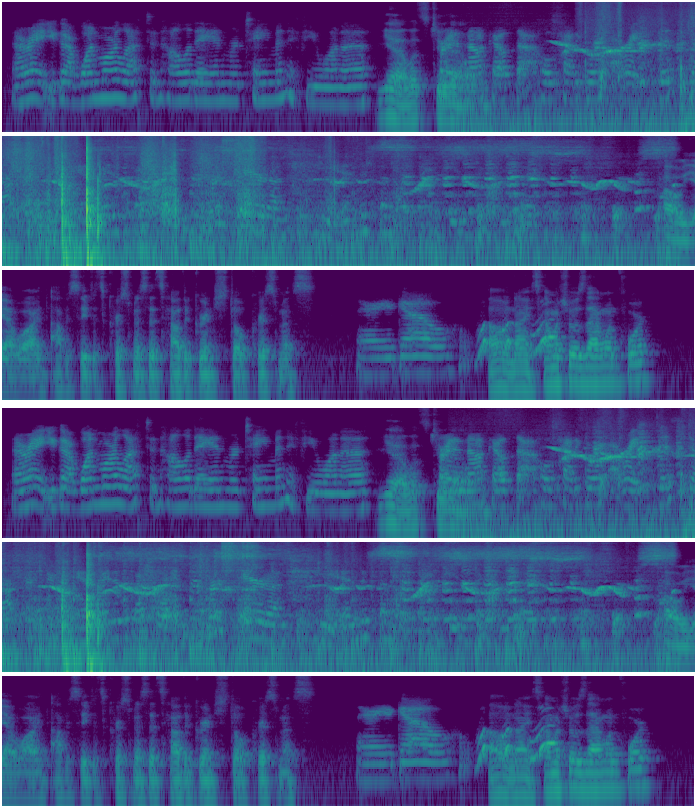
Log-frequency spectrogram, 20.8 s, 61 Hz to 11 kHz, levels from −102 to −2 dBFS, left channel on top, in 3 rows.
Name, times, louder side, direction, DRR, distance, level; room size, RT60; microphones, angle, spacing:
voice 1, 0.1-3.6 4.3-12.5 17.4-19.4, right 2 dB, 40° right, 0.9 m, -57 dB
voice 2, 3.8-4.9 13.5-17.0 18.7-20.3, left 1 dB, 30° left, 0.5 m, -54 dB
sound 1, 4.5-13.7, right 3 dB, 80° right, 0.8 m, -53 dB
sound 2, 5.7-10.7, left 6 dB, 80° left, 0.4 m, -45 dB
2.4 x 2.0 x 3.0 m
head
